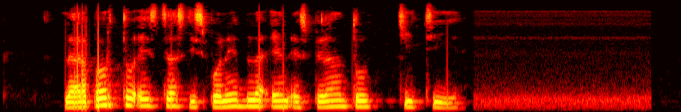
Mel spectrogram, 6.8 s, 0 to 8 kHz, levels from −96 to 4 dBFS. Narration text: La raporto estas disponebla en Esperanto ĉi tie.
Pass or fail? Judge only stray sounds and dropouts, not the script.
pass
